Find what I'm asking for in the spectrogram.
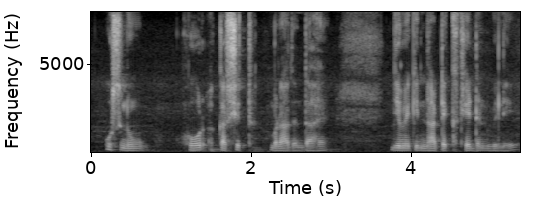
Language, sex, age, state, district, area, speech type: Punjabi, male, 45-60, Punjab, Barnala, rural, spontaneous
